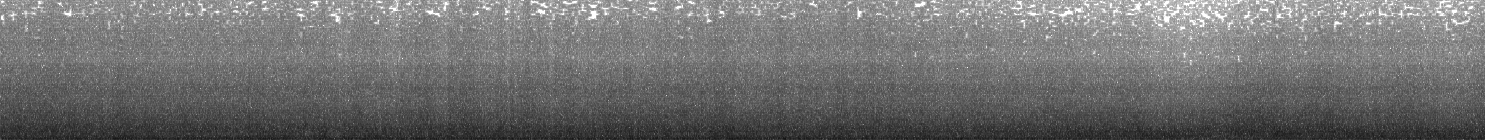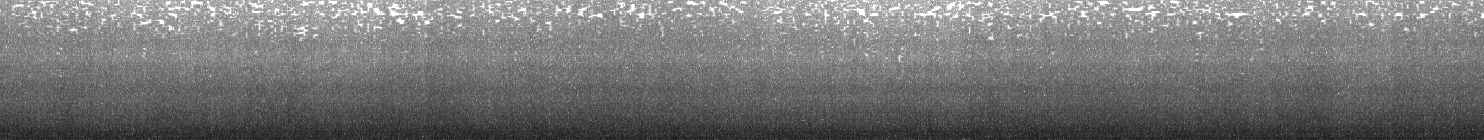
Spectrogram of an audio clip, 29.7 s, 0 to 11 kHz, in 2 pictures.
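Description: Steady rush of airflow over the microphone of a camera mounted on a Phoenix 1600 model glider in flight: a loud, even noise with no tone in it.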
